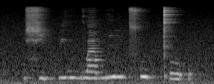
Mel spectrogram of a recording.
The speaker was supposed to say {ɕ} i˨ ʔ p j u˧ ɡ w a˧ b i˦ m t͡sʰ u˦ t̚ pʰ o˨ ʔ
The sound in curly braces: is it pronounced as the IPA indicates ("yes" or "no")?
yes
